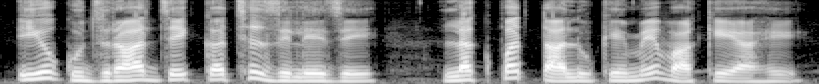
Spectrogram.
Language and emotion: Sindhi, neutral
